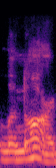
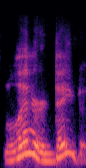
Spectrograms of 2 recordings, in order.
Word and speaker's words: Leonard: since you're correcting yourself it's not Lonard it's Leonard thank you correct you I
